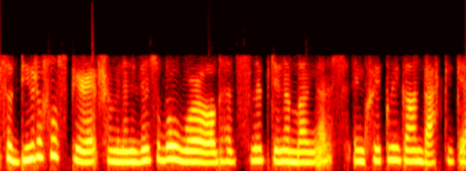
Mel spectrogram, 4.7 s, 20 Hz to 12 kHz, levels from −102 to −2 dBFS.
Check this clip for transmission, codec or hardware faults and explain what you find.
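Two faults are audible: coding damage across the whole clip and two brief dropouts.

Throughout, the speech is band-limited, slightly rough and synthetic, with nothing above 4 kHz. This is the G.729 codec, which points to an 8 kbit/s VoIP link. It rebuilds each 10 ms frame from a vocal tract filter, a pitch predictor and a few pulses instead of the true waveform.

At 0.65 to 0.67 s and again at 3.28 to 3.32 s, the speech briefly smears into a buzzy tone or coloured noise that fades, and the second event is longer. This is VoIP packet loss concealed by the speech codec. The gaps fit about 10 ms and 30 ms of lost audio. The decoder stretched its last pitch and filter and lowered the gain to fill each gap.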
